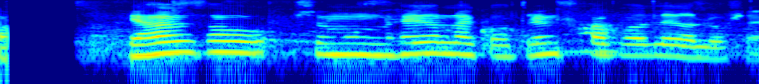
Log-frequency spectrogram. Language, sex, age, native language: Icelandic, male, 12, Icelandic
